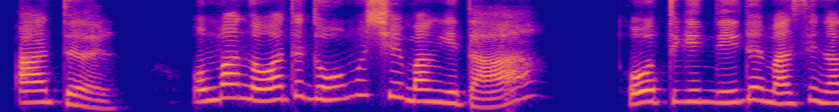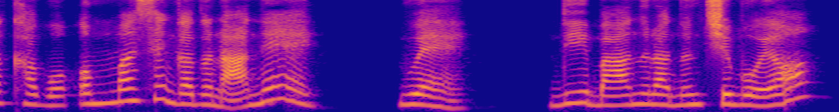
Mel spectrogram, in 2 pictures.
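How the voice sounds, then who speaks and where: Woman doing a domineering old mother-in-law, scolding, high voice, dry close sound. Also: expressive, normal speed, no echo. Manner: scolding, shouting demands. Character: pushy elderly mother-in-law, shrill and domineering.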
